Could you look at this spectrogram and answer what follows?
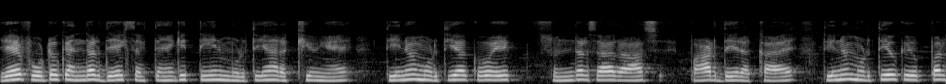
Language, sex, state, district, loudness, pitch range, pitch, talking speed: Hindi, female, Bihar, East Champaran, -19 LUFS, 190-215 Hz, 200 Hz, 175 wpm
